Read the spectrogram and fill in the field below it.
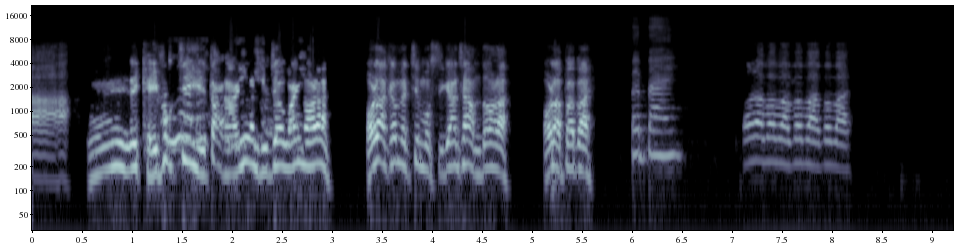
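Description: An elderly man speaks with animation over an online call.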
